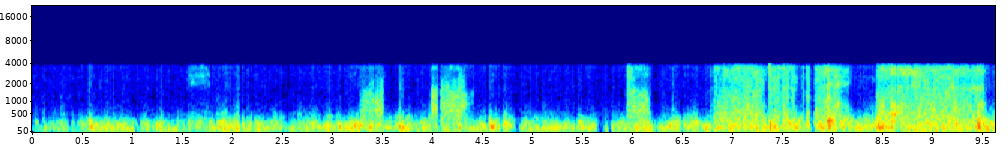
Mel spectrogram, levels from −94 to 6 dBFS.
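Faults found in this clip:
Tandem speech coding, whole clip: rough, muffled, warbly speech, nothing above 3.8 kHz. The doubled roughness fits two low-rate codecs in a row, such as G.729A then G.723.1 via a G.711 hop. A single codec wouldn't compound it like this.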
